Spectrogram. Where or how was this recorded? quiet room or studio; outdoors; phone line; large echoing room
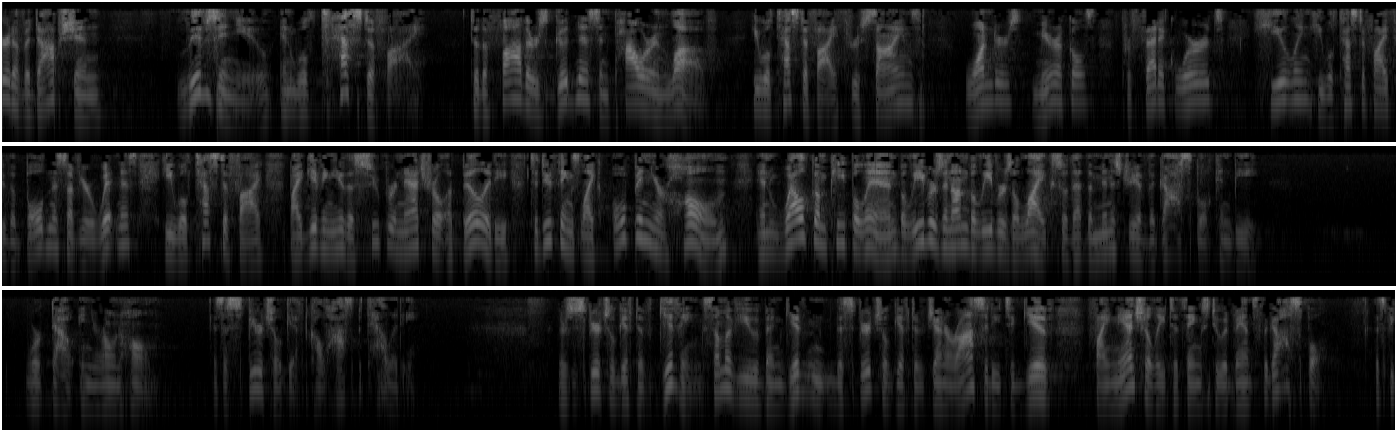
large echoing room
